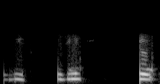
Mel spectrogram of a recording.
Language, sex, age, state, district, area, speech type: Hindi, female, 18-30, Uttar Pradesh, Ghazipur, rural, conversation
